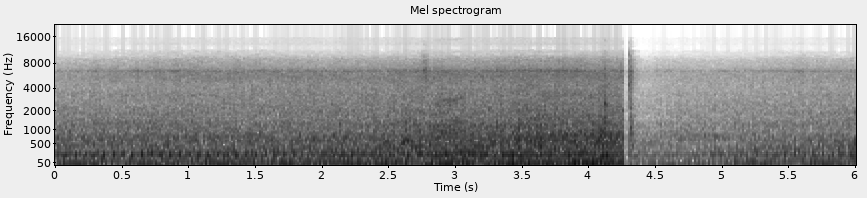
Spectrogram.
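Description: Semi-truck diesel engine idling steadily, with a sharp knock about four seconds in, after which the sound is quieter.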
